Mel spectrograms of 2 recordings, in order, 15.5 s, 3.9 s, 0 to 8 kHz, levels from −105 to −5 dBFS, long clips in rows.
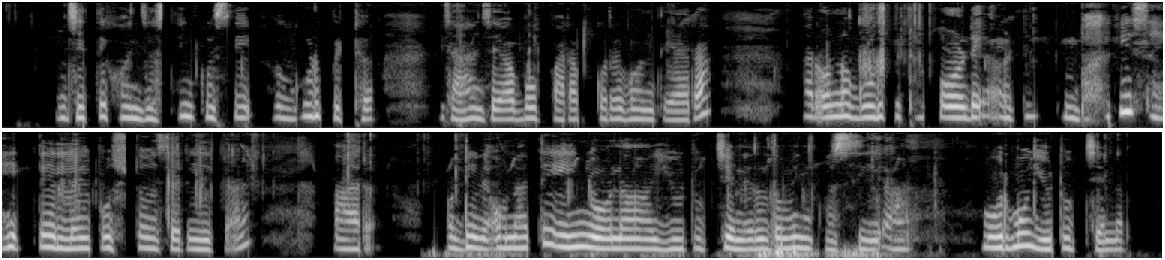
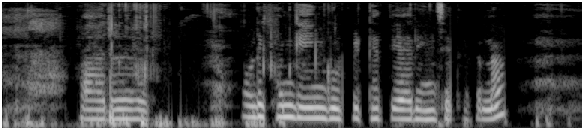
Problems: none marked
